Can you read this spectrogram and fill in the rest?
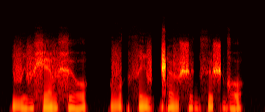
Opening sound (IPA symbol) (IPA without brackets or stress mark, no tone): v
